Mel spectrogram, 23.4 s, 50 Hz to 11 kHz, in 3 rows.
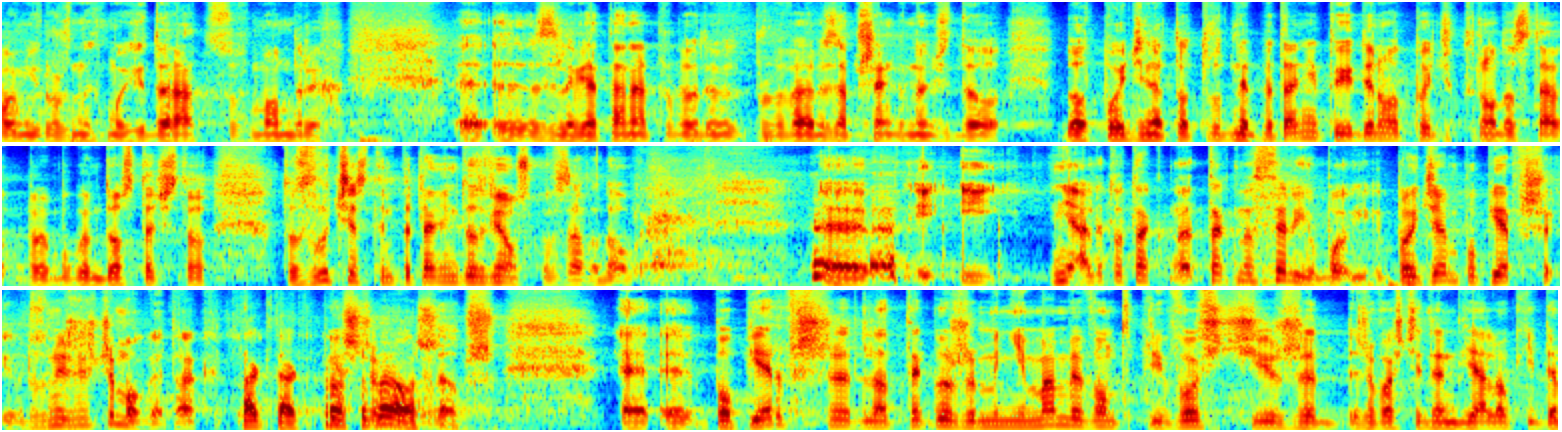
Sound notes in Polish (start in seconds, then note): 11.8 śmiech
